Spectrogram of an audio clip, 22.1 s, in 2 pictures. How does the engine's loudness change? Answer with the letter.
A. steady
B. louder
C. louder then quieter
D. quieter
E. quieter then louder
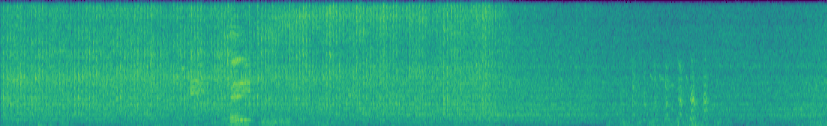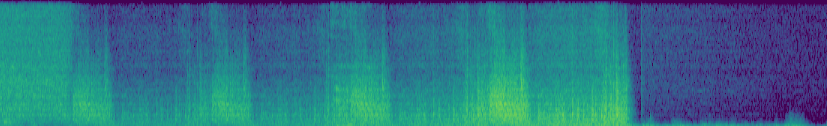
A.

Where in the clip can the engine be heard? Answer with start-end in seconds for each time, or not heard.
0.0-6.8.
